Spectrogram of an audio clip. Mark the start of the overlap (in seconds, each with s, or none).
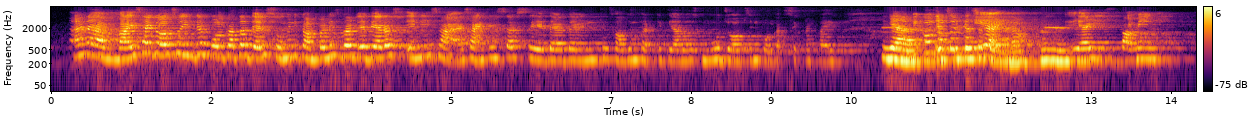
10.6 s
